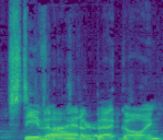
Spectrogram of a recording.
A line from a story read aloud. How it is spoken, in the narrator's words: Calmly, she tells him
